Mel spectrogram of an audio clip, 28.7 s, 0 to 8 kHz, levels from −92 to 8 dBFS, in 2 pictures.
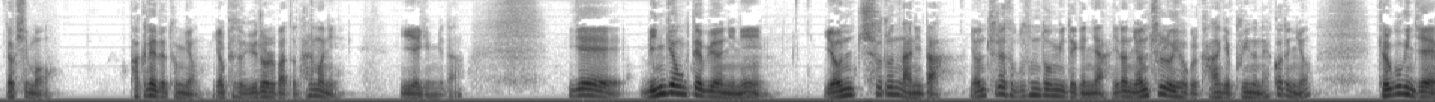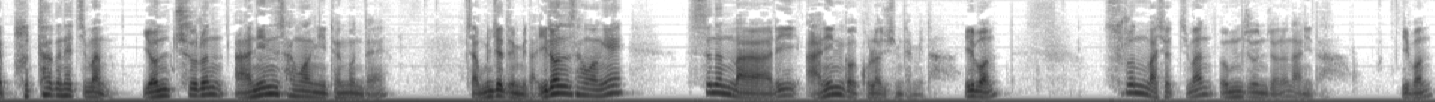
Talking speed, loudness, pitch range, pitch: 280 characters per minute, -19 LUFS, 90-140 Hz, 105 Hz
